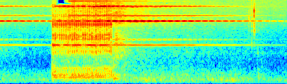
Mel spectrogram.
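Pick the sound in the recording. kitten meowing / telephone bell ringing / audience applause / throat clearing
telephone bell ringing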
